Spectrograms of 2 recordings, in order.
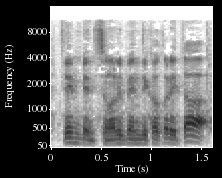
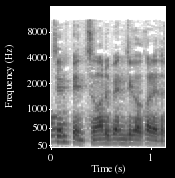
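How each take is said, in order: First: 「全編津軽弁で書かれた」をゆっくり一語ずつ、語尾を上げて; 言い直して強調、最後の「た」を上げる; slow, deliberate restatement. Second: Said in the usual way. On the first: Shown as a demonstration. (ゆっくり念を押すように) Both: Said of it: "題名忘れちゃったんだけども".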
